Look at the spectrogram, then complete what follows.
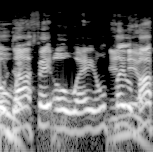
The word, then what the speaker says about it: Odafe Oweh: Odafe Odafe Oweh Odafe Oweh, don't play with my pronunciation.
